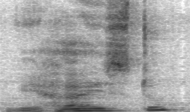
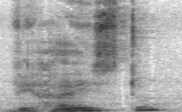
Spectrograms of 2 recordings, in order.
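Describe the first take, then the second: Both takes have the same delivery.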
